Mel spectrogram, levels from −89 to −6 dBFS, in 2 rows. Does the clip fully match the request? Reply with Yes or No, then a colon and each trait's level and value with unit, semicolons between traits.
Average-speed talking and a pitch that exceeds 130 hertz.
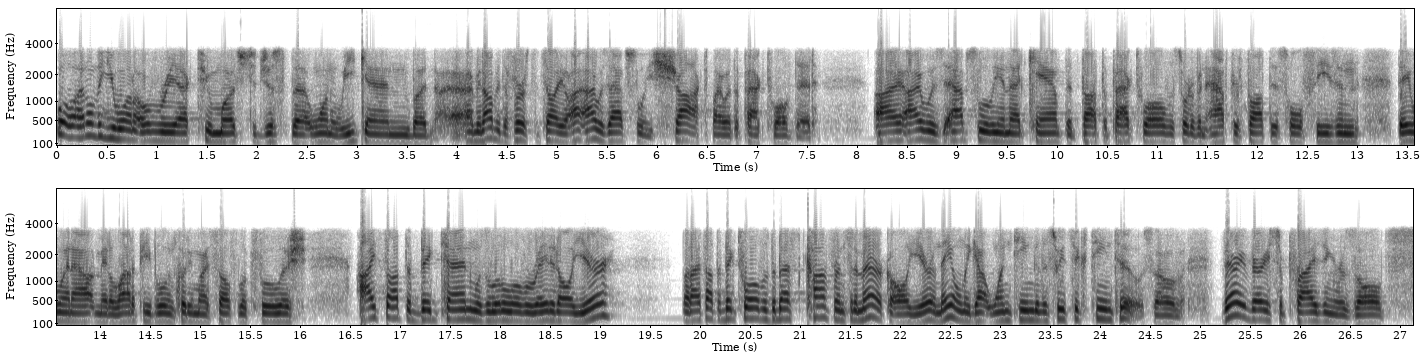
No: fast, 240 wpm; medium, 140 Hz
